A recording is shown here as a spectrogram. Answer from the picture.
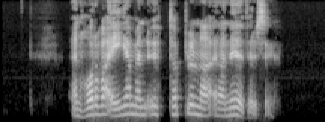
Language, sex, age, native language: Icelandic, female, 30-39, Icelandic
